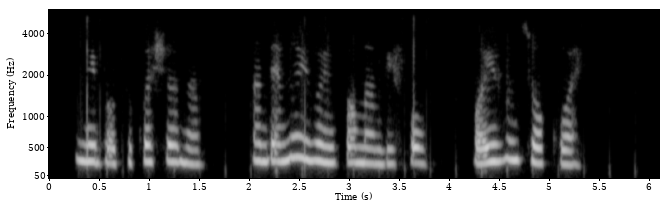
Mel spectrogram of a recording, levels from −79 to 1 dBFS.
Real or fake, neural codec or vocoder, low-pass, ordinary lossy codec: real; none; 5.4 kHz; none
